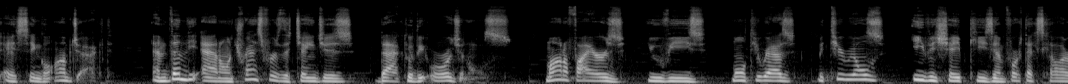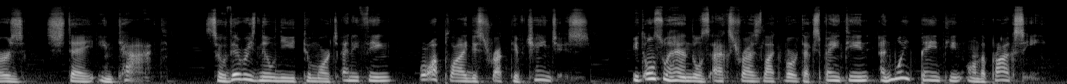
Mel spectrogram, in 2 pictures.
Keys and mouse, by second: 0.4 click, 1.4 ctrl+Tab, 1.8-3.2 drag, 3.6 click, 4.4 ctrl+z, 4.5-5.1 ctrl+z, 5.3 ctrl+Tab, 6.1 click, 7.7 click, 8.3 ctrl+Tab, 8.8 5, 9.0 f, 9.9 click, 11.2 shift+2, 11.5 f, 13.5 click, 15.2 click, 15.6 ctrl+Tab, 16.0 click, 17.0 alt+3, 17.1 click, 18.1 ctrl+Tab, 18.5-19.9 drag, 20.3 click, 21.2 ctrl+z, 21.3 ctrl+z.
